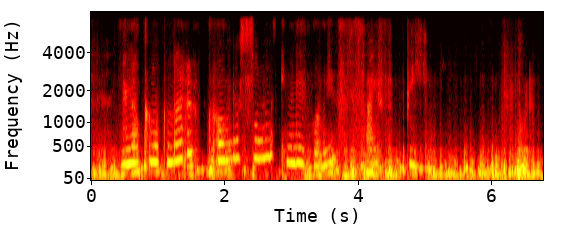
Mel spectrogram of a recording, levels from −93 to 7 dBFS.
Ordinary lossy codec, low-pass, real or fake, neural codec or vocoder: none; 7.2 kHz; fake; codec, 16 kHz, 1 kbps, FreqCodec, smaller model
